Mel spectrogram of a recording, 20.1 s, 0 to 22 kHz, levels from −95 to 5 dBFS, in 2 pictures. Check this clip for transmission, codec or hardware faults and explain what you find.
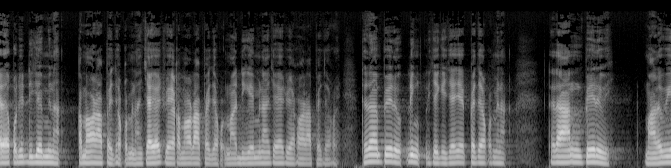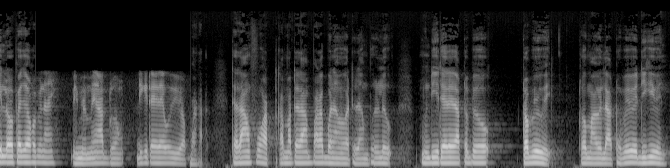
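One fault is present in this speech clip. Input switched to a poorer device, 10.61 to 12.93 s, just after "pejyo ku": likely a narrower-band microphone, cutting everything above 3.8 kHz, quieter by roughly 5 dB, with faint new noise and no gap.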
